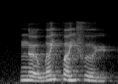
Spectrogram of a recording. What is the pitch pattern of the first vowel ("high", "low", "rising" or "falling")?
low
